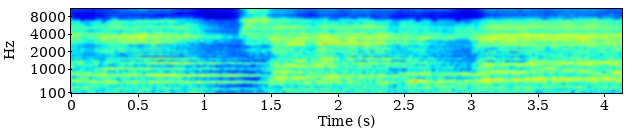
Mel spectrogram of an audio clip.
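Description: Unaccompanied religious chanting by men's voices, long held melodic lines with ornamented wavering, and a short break about a second and a half in.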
